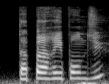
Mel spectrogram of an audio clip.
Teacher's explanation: And when the subject is tu, you in formal singular, it's very common to also drop the u sound in tu. So we just get t'as pas répondu?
